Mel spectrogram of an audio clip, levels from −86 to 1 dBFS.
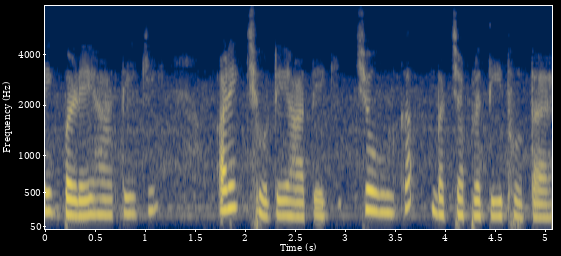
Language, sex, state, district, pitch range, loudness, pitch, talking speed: Hindi, female, Jharkhand, Jamtara, 195-250 Hz, -18 LUFS, 210 Hz, 175 wpm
